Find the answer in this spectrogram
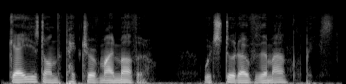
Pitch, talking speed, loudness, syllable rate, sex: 95 Hz, 245 wpm, -20 LUFS, 7.0 syllables/s, male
